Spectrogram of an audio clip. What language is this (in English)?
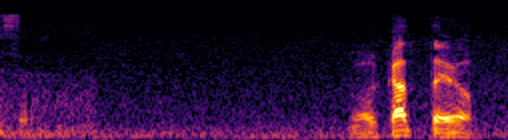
Japanese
